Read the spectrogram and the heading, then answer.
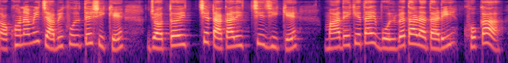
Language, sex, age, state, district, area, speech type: Bengali, female, 30-45, West Bengal, Purulia, urban, spontaneous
